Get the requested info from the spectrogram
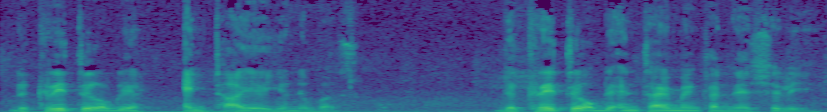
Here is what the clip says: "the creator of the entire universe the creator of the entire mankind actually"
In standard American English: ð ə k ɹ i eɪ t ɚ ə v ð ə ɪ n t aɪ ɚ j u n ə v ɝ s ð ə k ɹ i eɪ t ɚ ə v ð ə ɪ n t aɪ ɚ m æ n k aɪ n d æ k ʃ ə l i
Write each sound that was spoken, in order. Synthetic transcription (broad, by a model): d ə k ɹ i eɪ t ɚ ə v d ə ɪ n t aɪ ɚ j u n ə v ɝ s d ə k ɹ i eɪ t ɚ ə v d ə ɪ n t aɪ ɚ m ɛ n k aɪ n ɛ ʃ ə l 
